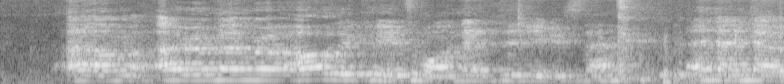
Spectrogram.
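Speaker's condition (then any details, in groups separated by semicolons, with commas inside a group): Cerebral palsy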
